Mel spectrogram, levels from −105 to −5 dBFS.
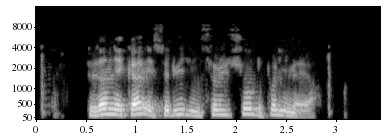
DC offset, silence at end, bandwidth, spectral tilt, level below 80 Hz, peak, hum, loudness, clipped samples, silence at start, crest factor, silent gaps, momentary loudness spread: under 0.1%; 0.65 s; 6.2 kHz; -10 dB/octave; -68 dBFS; -4 dBFS; none; -24 LUFS; under 0.1%; 0.55 s; 20 dB; none; 12 LU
